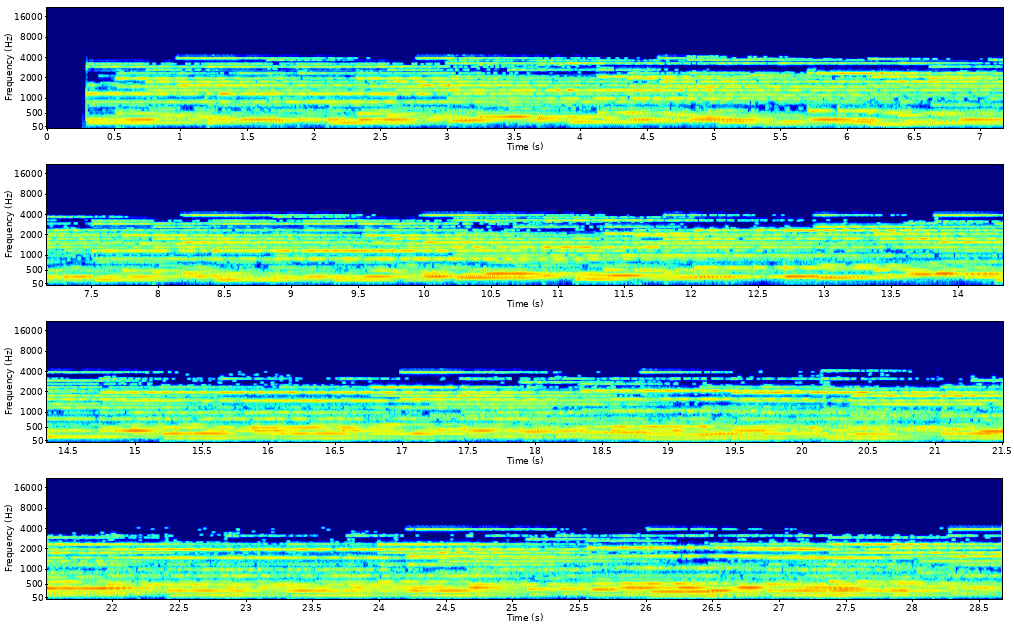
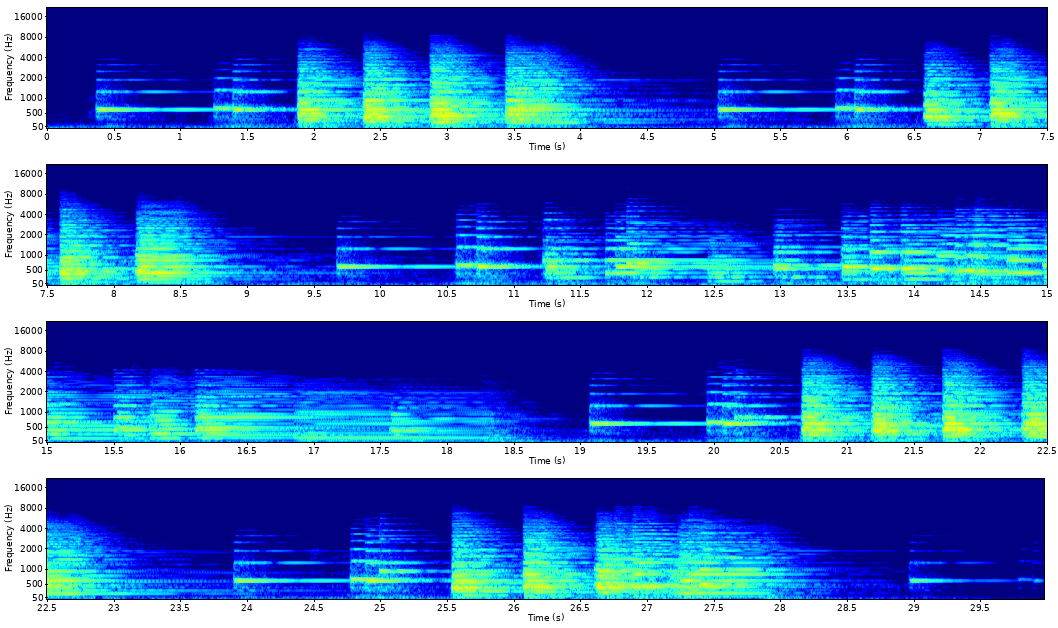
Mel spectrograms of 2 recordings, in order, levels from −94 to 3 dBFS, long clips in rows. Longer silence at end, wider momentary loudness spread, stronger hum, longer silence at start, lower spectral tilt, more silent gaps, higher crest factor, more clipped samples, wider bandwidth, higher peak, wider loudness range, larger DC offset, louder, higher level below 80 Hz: second, 0 s vs 0.75 s; second, 4 LU vs 21 LU; neither; about the same, 0.3 s vs 0.35 s; second, -2.5 dB/octave vs -6 dB/octave; neither; second, 14 dB vs 22 dB; neither; second, 4.6 kHz vs 8.8 kHz; first, -10 dBFS vs -18 dBFS; second, 2 LU vs 8 LU; neither; first, -24 LUFS vs -39 LUFS; about the same, -66 dBFS vs -66 dBFS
